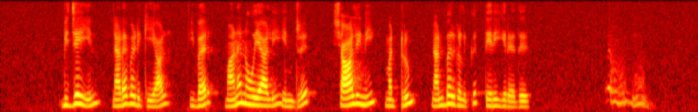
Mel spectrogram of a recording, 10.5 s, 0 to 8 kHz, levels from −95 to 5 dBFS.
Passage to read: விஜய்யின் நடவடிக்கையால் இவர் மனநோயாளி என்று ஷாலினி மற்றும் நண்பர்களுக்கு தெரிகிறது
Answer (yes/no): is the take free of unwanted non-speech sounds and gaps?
no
